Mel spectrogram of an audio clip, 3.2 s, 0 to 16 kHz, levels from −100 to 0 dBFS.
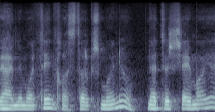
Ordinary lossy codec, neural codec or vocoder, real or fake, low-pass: AAC, 48 kbps; autoencoder, 48 kHz, 32 numbers a frame, DAC-VAE, trained on Japanese speech; fake; 14.4 kHz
